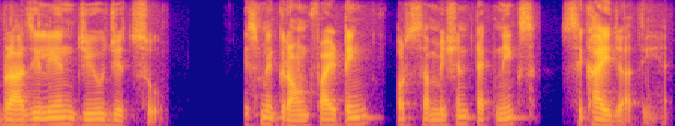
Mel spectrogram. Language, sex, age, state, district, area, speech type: Urdu, male, 45-60, Uttar Pradesh, Ghaziabad, urban, spontaneous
